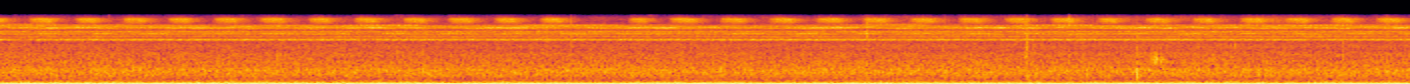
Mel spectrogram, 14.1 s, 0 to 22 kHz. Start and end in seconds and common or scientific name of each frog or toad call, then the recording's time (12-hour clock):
11.5	11.7	Phyllomedusa distincta
11:45pm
